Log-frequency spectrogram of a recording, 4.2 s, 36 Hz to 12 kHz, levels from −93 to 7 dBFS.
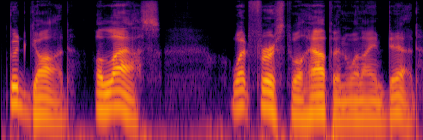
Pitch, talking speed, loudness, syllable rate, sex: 110 Hz, 155 wpm, -19 LUFS, 4.6 syllables/s, male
